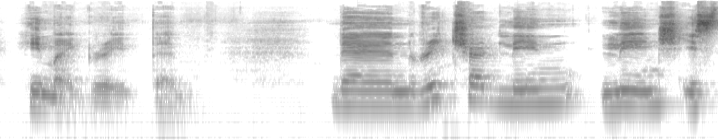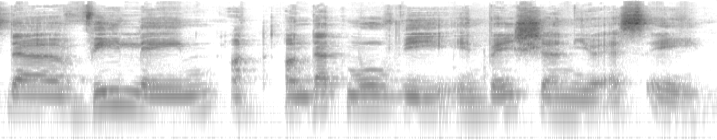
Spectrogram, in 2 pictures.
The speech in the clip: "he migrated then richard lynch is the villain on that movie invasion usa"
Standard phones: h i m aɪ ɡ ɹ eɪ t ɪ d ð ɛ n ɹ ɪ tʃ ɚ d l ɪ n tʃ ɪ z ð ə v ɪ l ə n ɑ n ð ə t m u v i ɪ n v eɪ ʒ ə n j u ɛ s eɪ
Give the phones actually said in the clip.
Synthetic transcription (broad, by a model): h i m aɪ ɡ ɹ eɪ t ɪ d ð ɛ n ɹ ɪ tʃ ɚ d l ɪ n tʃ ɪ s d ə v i l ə n ɑ n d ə t m u v i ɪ n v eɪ ʃ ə n j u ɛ s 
